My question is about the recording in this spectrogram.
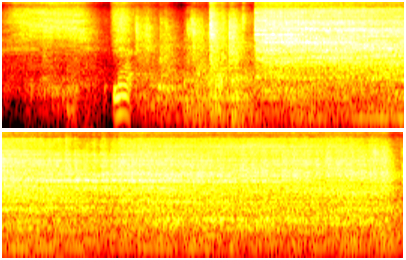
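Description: Up-and-over garage door opening on a motor: a steady mechanical run with a low hum for about five seconds, cutting off suddenly as the door comes fully open.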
